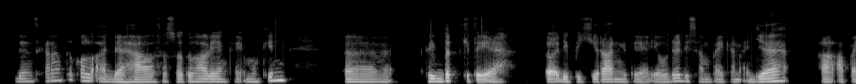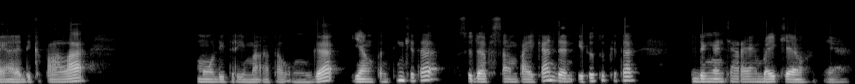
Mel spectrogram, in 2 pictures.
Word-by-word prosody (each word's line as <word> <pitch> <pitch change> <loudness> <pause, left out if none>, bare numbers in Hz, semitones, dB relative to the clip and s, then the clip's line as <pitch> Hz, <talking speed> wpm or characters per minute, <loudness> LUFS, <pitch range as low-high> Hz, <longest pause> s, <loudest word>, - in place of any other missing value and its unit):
Dan 135 0 -5
sekarang 175 +4 -5
tuh 230 - -8
kalo 170 -2 +2
ada 125 -3 +1
hal 115 +1 +2
sesuatu 125 -1 -2
hal 130 0 +2
yang 125 -1 0
kayak - - -9
mungkin, 175 +10 +1 0.6
eee, 120 0 0 0.4
ribet 135 +3 +5
gitu - - +3
ya, - - +3 0.4
eee, - - +8
dipikiran 120 +1 +1
gitu 105 -1 -4
ya - - -5
yaudah 115 +7 +1
disampaikan 115 -4 -6
aja 135 +8 +4 0.3
apa - - -1
yang - - +1
ada - - +2
di - - -3
kepala, 125 +7 +2 1.1
mau 120 -1 0
diterima 115 -1 -4
atau 110 0 -7
engga 105 +4 +3 0.2
yang 125 -1 +3
penting 155 +12 -1
kita 190 +9 +1 0.2
sudah 130 -2 +2
sampaikan 125 +9 -1
dan 135 -2 +3
itu 150 +3 0
tuh 200 - -4
kita 185 +1 -1 0.5
dengan 130 -1 +1
cara 125 -1 -3
yang 125 - -4
baik 125 +1 +2
ya 120 - +7
maksudnya. 110 0 -13
125 Hz, 160 wpm, -23 LUFS, 115-140 Hz, 1.1 s, eee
